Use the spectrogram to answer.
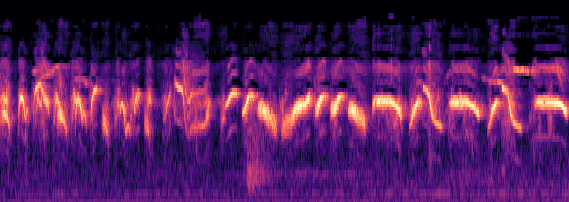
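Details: Chinese hwamei delivering a fast, continuous string of loud looping whistled notes, each phrase swooping up and down, with a steady faint low hum in the background.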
